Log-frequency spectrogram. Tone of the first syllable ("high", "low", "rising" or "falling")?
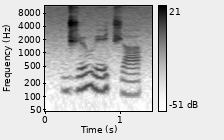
rising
